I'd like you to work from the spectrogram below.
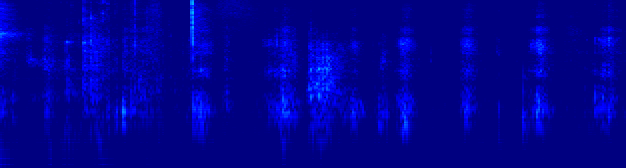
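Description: Faint chewing of a plain vanilla Oreo cookie, with soft crunchy bursts of biting and munching in an uneven rhythm, close and quiet.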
